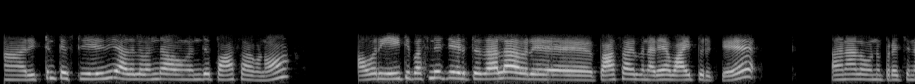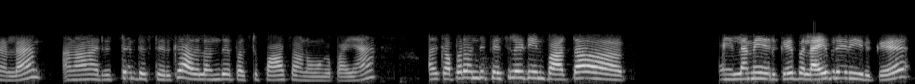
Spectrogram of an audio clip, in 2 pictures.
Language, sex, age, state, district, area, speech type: Tamil, female, 45-60, Tamil Nadu, Cuddalore, rural, conversation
